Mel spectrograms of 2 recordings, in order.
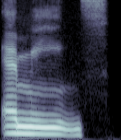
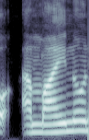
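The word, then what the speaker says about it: amino: इसको अमाइनो नहीं पढ़ना। यह अमीनो ग्रुप होता है।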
